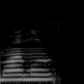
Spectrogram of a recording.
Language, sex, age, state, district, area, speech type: Assamese, female, 18-30, Assam, Sivasagar, rural, spontaneous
